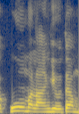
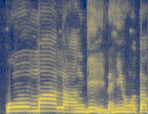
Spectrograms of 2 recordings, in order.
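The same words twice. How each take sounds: First: कोमलांगी with a short a after म, the right form; correct short vowel. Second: कोमालांगी with a long aa after म, read out slowly as the wrong form; wrong long vowel. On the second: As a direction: say कोमालांगी stretching the ला, marking it as an error. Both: Shown as a demonstration.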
